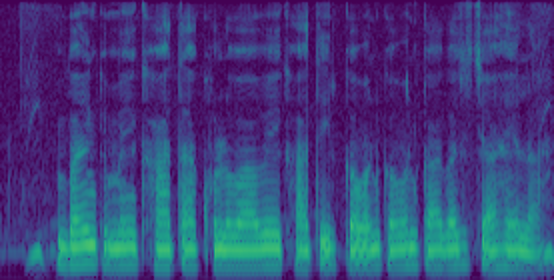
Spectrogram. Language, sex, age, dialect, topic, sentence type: Bhojpuri, male, 18-24, Western, banking, question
